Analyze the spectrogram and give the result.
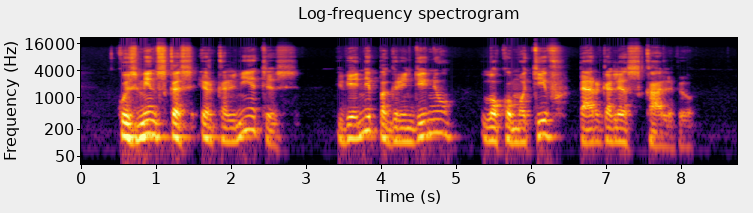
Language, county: Lithuanian, Kaunas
